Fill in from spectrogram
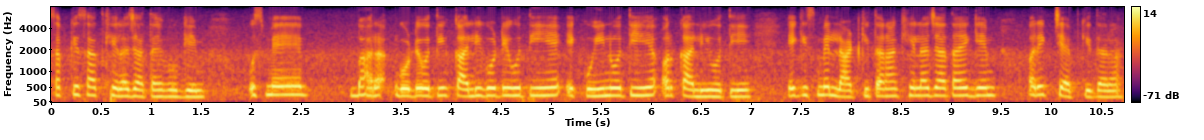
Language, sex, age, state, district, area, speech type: Urdu, female, 30-45, Delhi, Central Delhi, urban, spontaneous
